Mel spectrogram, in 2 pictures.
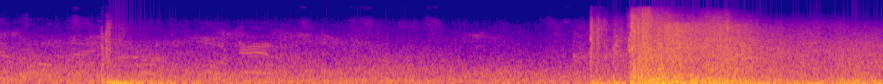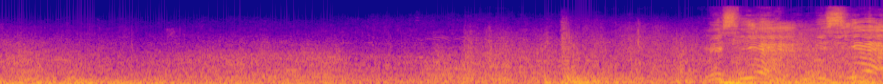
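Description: Cannon fire booms in the Napoleon Total War battle game, a few heavy blasts with rumbling tails, one strong burst midway and another near the end, while someone talks over the battle.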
